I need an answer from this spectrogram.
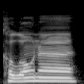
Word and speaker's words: Kelowna: yeah and this uh Kelowna is how you pronounce it Kelowna research facility so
